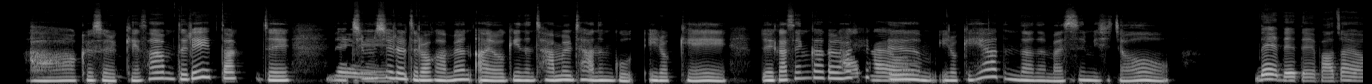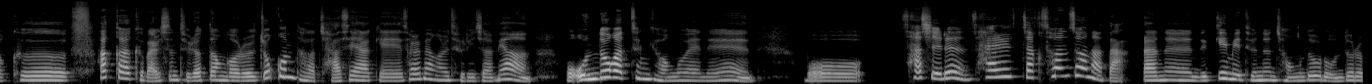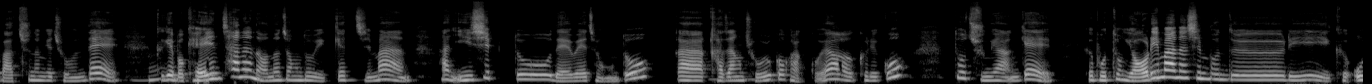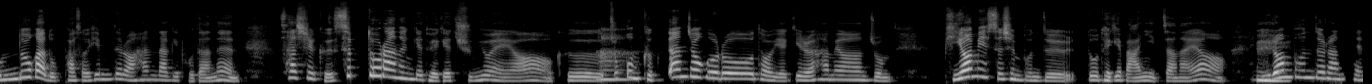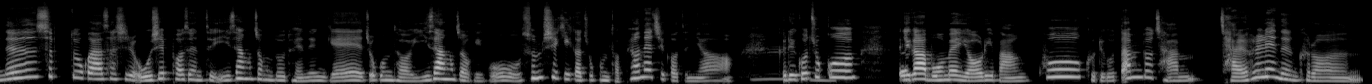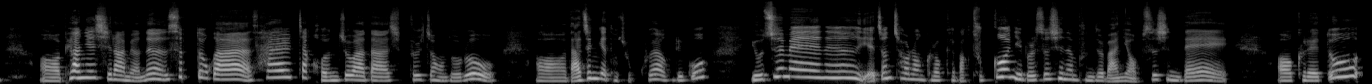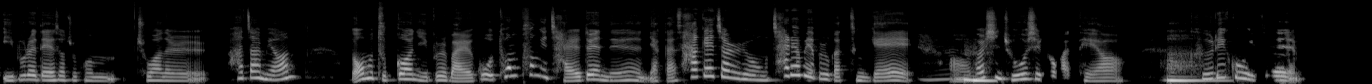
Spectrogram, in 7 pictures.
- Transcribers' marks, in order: other background noise
- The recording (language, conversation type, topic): Korean, podcast, 숙면을 돕는 침실 환경의 핵심은 무엇인가요?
